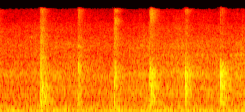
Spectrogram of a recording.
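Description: One person clapping slowly and evenly, about five claps at roughly three a second, in applause.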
